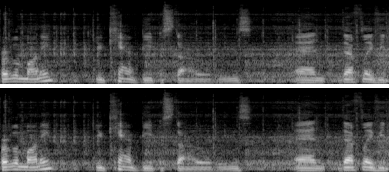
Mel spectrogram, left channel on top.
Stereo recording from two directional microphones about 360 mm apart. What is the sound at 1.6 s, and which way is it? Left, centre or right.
Speech, centre.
